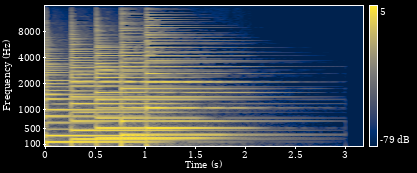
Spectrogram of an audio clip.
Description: F Major 7th Suspended 4th E, guitar chord

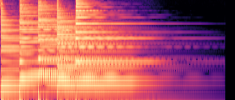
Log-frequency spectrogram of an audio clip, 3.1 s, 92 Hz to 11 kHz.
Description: G Minor 6th, Guitar; arpeggiated; 4E,4A,5D,5G,5C,6F; Gm6; x,10,12,9,10,9

